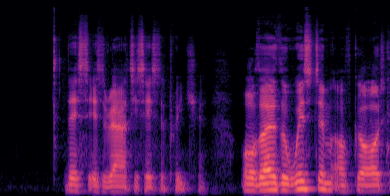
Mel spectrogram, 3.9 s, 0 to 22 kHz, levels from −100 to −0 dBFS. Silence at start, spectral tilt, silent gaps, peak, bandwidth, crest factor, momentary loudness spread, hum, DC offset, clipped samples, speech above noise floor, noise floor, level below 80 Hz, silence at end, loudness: 0.55 s; -5 dB/octave; none; -14 dBFS; 14.5 kHz; 22 dB; 19 LU; none; under 0.1%; under 0.1%; 53 dB; -88 dBFS; -88 dBFS; 0 s; -35 LUFS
